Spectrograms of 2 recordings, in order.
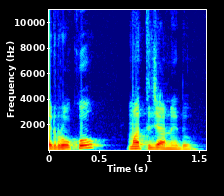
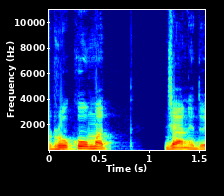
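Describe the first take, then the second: First: "रोको" alone, pause, then "मत जाने दो" together; pause after रोको. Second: "रोको मत" as one unit, pause, then "जाने दो"; pause after मत. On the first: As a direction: end रोको on a rise, break, join मत to जाने दो. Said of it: "बोला गया ना जाने दो". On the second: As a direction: join मत to रोको, then break before जाने दो. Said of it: "दो चीज़ें कही गई है". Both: Shown as a demonstration.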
